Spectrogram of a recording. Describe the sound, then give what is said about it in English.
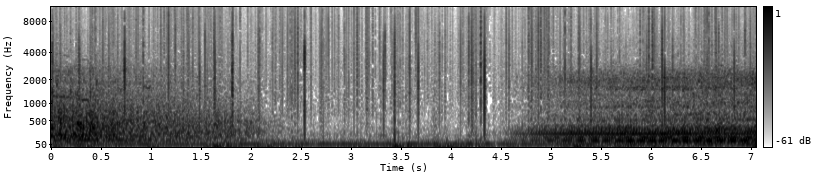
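An aircraft engine is started up by Bertie: a few seconds of crackling, sputtering noise with sharp clicks, then a steady low droning hum takes hold and keeps running. No one speaks. “Bertie's starting up. I know.”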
